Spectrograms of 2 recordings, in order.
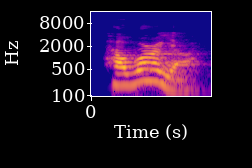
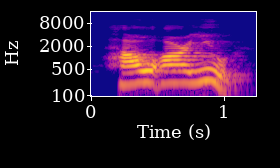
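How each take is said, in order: First: It is said fast, with 'you' reduced to 'ya'. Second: Every word is said fully and clearly.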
